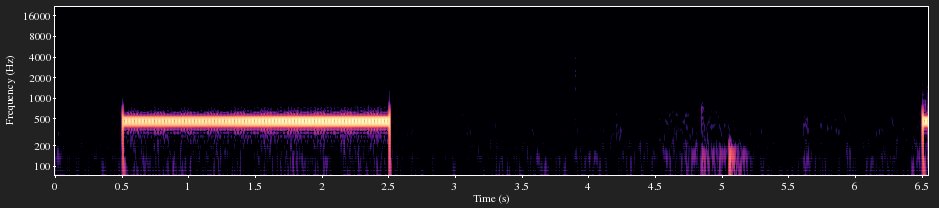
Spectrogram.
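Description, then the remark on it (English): A phone's outgoing ringback tone on a call to a man, with the phone volume turned up: one steady, fairly loud electronic beep lasting about two seconds, then a long quiet gap before the next ring begins at the very end. “Can you turn up the volume on the phone? I'm calling him. See if he picks up.”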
